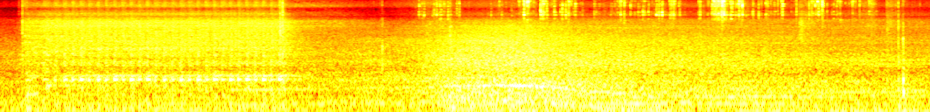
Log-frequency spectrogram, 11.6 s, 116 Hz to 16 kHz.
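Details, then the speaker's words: 2015 Kia Sorento with P0340 code, intermittent no-start or delayed start: starter churns about four beats a second for several seconds without catching cleanly; extended cranking blamed on faulty camshaft position sensors (camshafts less likely), later replaced. "فالان زي ما قلت لكم اما حيكون الحساسات او عمدان الكام نفسها فيها مشكله"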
